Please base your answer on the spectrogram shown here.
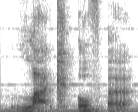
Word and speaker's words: Lackofa: much older than me his chosen name was lack of he pronounced it lack of I think it was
